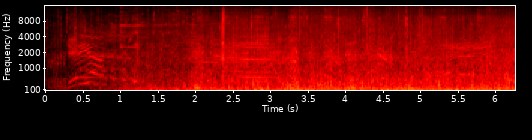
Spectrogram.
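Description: Horses snort and whinny nearby.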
